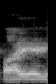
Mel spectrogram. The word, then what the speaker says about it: Valle: pronounce my name, because people always pronounce my name. They call it Val. In Spanish, you can say it Valle if you want.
